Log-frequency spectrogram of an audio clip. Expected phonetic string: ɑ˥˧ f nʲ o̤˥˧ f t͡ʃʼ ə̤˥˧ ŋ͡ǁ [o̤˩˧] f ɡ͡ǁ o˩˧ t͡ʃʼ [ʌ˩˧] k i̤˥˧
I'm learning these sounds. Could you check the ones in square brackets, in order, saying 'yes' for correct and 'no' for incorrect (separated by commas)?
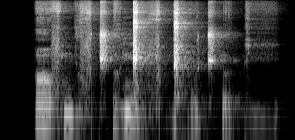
yes, no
